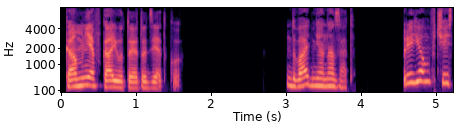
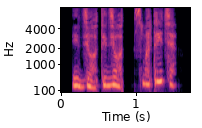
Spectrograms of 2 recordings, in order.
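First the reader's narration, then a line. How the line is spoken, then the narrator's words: Whisper. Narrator (Russian): прошептала Рина Инфлай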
